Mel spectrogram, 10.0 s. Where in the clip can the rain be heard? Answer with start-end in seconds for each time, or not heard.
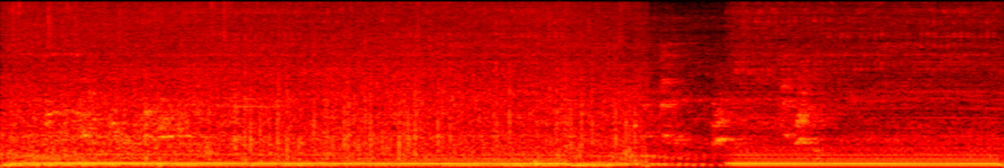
0.0-6.5.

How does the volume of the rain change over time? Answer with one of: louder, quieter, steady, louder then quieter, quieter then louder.
steady.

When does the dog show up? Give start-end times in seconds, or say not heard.
0.5-2.0, 6.2-8.2.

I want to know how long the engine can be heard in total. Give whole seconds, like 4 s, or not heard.
10 s.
